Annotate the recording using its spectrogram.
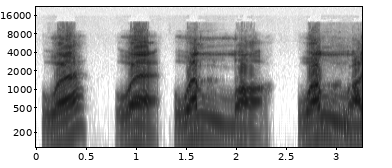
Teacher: W wau berbaris atas tu jadi cara sebutannya haruslah nipis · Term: baca nipis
